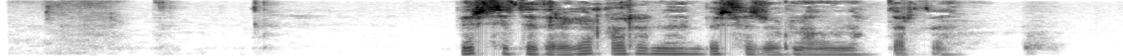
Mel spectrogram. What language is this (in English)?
Bashkir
